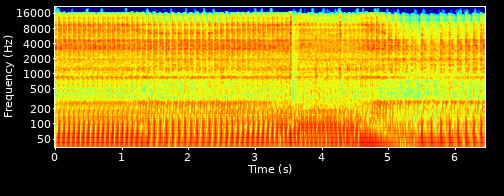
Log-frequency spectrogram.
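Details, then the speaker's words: John Deere X485 lawn tractor, project machine, fresh gas and plugs checked, weak battery: single-cylinder chug starts steady then stumbles and sags unevenly; sounds starved for fuel, owner suspects air pressure issue. "so i guess my battery's about dead but that's a good sign so sounds like it's definitely um sounds like it's starving for fuel"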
